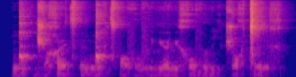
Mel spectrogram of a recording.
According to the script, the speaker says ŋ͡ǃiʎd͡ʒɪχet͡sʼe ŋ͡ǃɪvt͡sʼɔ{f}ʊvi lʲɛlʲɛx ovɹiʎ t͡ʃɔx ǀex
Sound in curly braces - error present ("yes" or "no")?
no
